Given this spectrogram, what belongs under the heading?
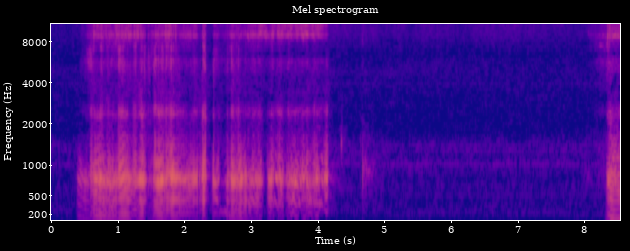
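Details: Lhasa Apso dog, female, asleep in owner's arms at a computer, gives a loud fluttering, snorting snore for about four seconds, then quiet, with another snore beginning at the end.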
